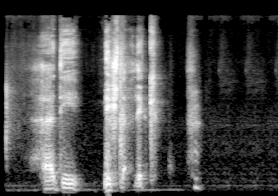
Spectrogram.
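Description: A man speaks tensely and closely in a low voice.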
